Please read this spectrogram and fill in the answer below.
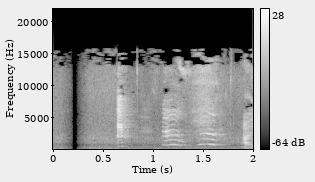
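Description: A toddler's high-pitched, whiny voice: a short hiss-like sound just over half a second in, then a few short squeaky syllables that rise and fall, after a brief break in the sound near the start.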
